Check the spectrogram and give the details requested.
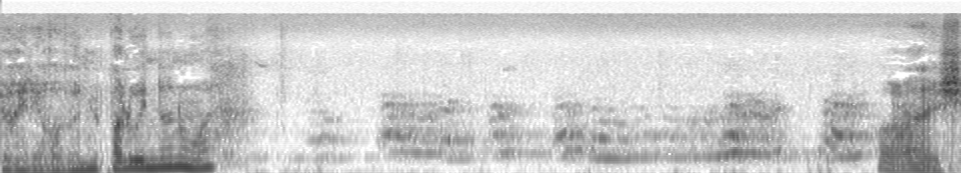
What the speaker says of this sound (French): Oh là, les chiens arrivent de nouveau là.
